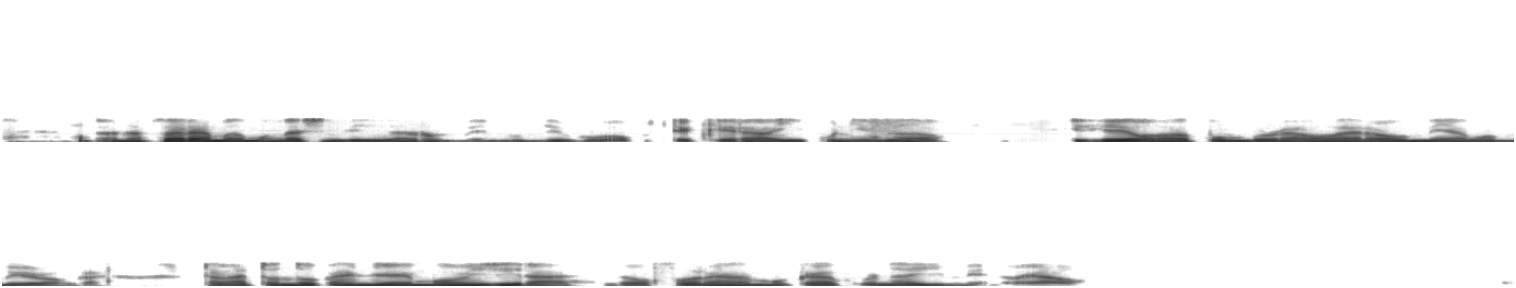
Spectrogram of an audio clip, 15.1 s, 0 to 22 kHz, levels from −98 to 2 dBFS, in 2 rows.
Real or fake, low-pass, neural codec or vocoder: fake; 3.6 kHz; codec, 16 kHz, 4 kbps, X-Codec, HuBERT features, trained on LibriSpeech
